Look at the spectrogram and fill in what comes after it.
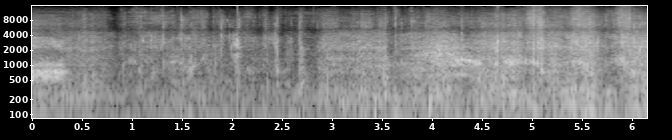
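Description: Loud close-miked eating sounds: wet open-mouthed chewing and lip-smacking on braised meat, with crisp crunches from biting raw Chinese long green onion.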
